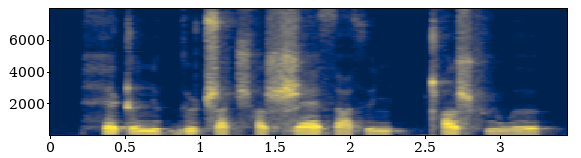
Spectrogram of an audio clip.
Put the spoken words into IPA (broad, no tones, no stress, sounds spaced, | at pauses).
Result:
h ɛ ʈ ɵ n ʉ ɡ͡b ʉ ʈ͡ʂ ɑ t͡ʃʰ ɑ ʂ ʐ æ θ ɑ θ y n | ʈʰ ɑ ʂ f ʉ w ɵ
